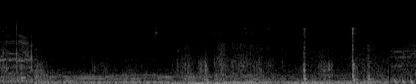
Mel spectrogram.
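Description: Faint open-air ambience with a low rumble and a few faint steady tones, and two soft clicks a little after three seconds in.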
